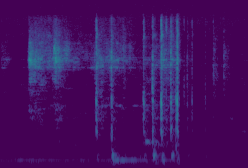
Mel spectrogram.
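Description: Faint computer clicking, with a quick run of clicks about a second in, over a low hum that cuts off near the end.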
